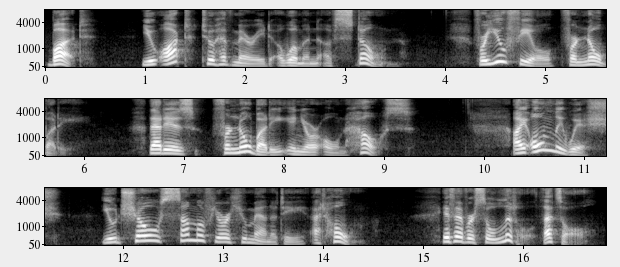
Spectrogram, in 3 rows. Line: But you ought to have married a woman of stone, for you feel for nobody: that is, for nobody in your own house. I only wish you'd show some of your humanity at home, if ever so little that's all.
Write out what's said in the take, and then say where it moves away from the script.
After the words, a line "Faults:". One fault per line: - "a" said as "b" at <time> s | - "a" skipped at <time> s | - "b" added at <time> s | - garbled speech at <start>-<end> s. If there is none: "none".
But you ought to have married a woman of stone, for you feel for nobody: that is, for nobody in your own house. I only wish you'd show some of your humanity at home, if ever so little that's all.
Faults:
none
